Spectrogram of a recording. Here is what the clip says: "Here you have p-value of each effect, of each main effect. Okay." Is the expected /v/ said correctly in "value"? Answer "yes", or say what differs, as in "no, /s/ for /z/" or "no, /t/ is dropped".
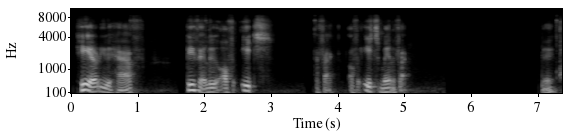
no, /f/ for /v/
